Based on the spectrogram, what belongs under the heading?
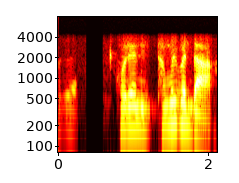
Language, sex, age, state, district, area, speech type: Manipuri, female, 45-60, Manipur, Imphal West, urban, conversation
